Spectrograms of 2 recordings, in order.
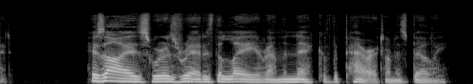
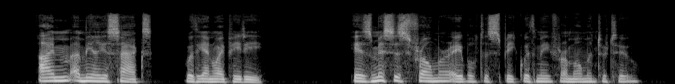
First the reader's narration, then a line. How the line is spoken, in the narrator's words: She said this kindly, her voice cleansed of officialdom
